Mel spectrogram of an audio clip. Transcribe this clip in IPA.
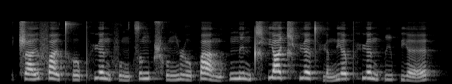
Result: ʈ͡ʂ a˧˥ ɪ̯ f a˥˩ ɪ̯ t̪ʰ ɤ˧˥ pʰ ɥ ɛ˥˩ n f ʊ˨˩ ŋ t͡s ʊ˥ ŋ ʈ͡ʂʰ ʊ˧˥ ŋ ɻ ɤ˧˥ p a˥˩ n | n̪ i˥˩ n t͡ɕʰ j ä˥ t͡ɕʰ ɥ ɛ˥˩ t̪ʰ ɥ ɛ˩ n̪ j ɛ˥ pʰ ɥ ɛ˥˩ n p i˧˥ p j ɛ˨˩˦

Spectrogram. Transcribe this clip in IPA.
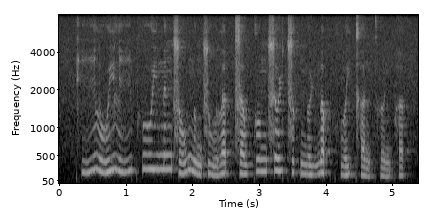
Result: kʰ iː˨˥ l uː˨˥ j l iː˨˥ pʰ uː˥ j n̪ ɪ˥ ŋ s o˨˥ w n̪ ʊ˨˩ ŋ s uː˨˩ l ɐ˧ t̚ t͡s ɐ˧ w k ʊ˥ ŋ s ɵ˥ ɥ t͡s ʊ˧ k̚ ŋ ɵ˨ ɥ n̪ ɐ˥ p̚ kʷʰ ɐ˨˥ j kʰ ɐ˨˩ n t̪ʰ ɵ˨˩ n pʰ ɐ˧ k̚

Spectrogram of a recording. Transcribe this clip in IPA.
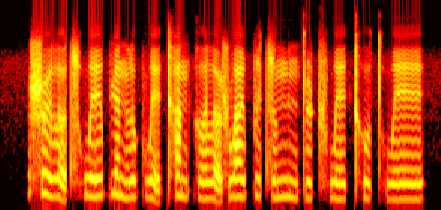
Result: ʂ ɻ̩˥˩ l ɤ̰˨˩ t͡sʰ w e˧˥ ɪ̯ p ɥ ɛ˥˩ n l u˧˥ k w ḛ˨˩ ɪ̯ kʰ a˥˩ n k ɤ˧˥ l ɤ̰˨˩ ʂ w a˥ ɪ̯ p i˥˩ t͡s u˧˥ n̪ y˥˩ n t̪ y˧˥ ʈ͡ʂʰ w e˧˥ ɪ̯ kʰ u˥˩ t̪ʰ w e˥ ɪ̯

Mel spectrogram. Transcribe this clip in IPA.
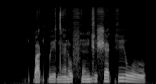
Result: k͡p a˨ k͡p i˨ d ɛ̃˨˦ ɾ u˦˨ f ũ˨˦ ɡ i˦ ʃ ɛ˦ k i˦˨ w u˨

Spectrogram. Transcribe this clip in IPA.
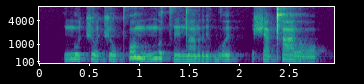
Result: n u˨ t͡ʃ o˨ t͡ʃ o˨ pʰ ɔ˦ n ʊ˨ ŋ ʊ˦ t͡s ĩ˨ d ã˨ r i˨ ɡʷ ɪ˦ | ʃ a˨ kʰ aː˦˨ l ɔ˨

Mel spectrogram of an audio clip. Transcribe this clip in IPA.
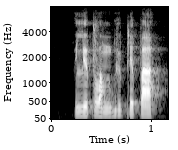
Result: lʲ ɯ p lˠ ɪ m b ʉ p ɾ ɪ p a

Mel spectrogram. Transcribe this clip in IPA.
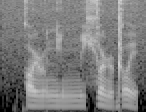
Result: k ɔ ʊ̯ ɭ u n i mː i ç o ɳ u ɖ o ɪ̯

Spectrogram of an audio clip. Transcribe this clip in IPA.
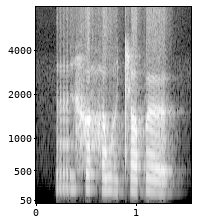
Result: r i̤ x ə h ə w ə̤ cʰ ə p ø

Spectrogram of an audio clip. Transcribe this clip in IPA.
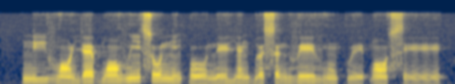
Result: n iː˧ v ɔ̃˨ j ɛ˧ b ɔ̃˧ v ĩ˦ s o˦ n ĩ˦ k͡p oː˨ n eː˦ j ɛ̃˦ ɡ͡b ə˧ s ə˦ n v eː˦ v ũ˨ kʷ eː˨ ɓ ɔ̃˦˨ s eː˧

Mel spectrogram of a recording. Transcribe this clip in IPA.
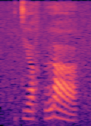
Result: tʲ aː f p ø ɾ aː

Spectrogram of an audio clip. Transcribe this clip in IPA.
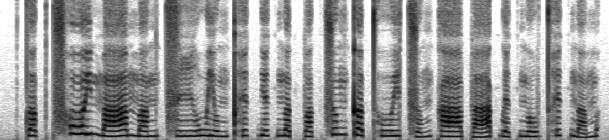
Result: t̪ ɐ˨ k̚ t͡sʰ ɔː˥ j m aː˨˥ m ɐ˨˧ ŋ t͡s iː˨˧ w j ʊ˨ ŋ pʰ ɪ˧ k̚ j ɪ˧ k̚ n̪ ɐ˧ t̚ p ɐ˨ k̚ s ʊ˥ ŋ t̪ ɐ˥ t̚ t̪ʰ uː˧ j t͡s ʊ˨˥ ŋ k aː˧ p aː˨˥ k̚ l ɪ˨˥ k̚ n̪ o˧ w t̪ʰ ɪ˥ k̚ n̪ ɐ˨˥ m

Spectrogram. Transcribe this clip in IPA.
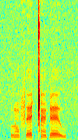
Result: l õ f ɾ ɛ ǁ ɛ̃ ɗ ɛ u̯

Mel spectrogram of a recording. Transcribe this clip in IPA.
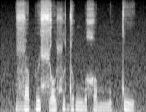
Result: ɮ a p ʏ ɕ ɔ sʷ ə d o ŋ͡m o x ɔ mː ə̃ tː ĩ

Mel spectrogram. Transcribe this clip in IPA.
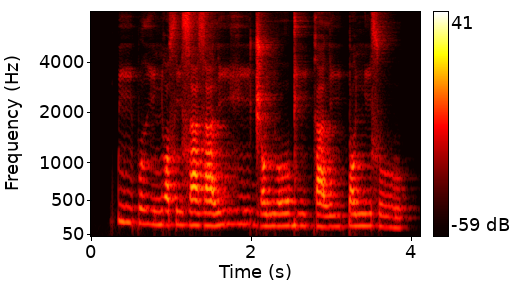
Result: k͡p iː˦˨ p ʊ˦ ɣ i˨ ɲ ɔ˦˨ s i˨ z a˨ z a˨ l iː˦ ɣ iː˦ d͡ʒ ɔ˨ ɲ oː˨˦ ɡ iː˨ k a˨ l iː˨ k͡p ɔ˦ ɲ i˦ s uː˨

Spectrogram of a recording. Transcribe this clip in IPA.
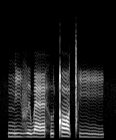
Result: n i v e w æː h u ǃ ɒ ǀʰ iː

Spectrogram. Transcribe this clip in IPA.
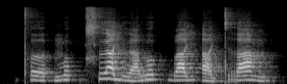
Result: pʰ ɤː˨˩ t̚ m o˦˥ k̚ t͡ɕʰ ɯ˥˩ a̯ j ɯ˩˦ a̯ w o˥˩ k̚ b a˦˥ j ʔ a˩˦ j t r a˥˩ m

